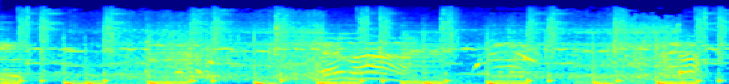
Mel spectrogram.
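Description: Background music with a steady beat, over the rolling rumble of a roller slide's rollers as riders go down it.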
